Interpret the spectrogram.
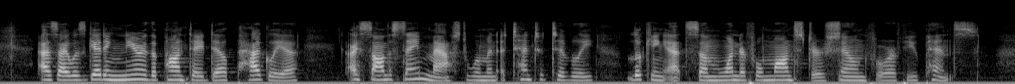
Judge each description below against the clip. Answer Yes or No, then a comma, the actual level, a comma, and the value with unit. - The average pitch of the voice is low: No, high, 195 Hz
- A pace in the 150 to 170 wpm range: Yes, average, 155 wpm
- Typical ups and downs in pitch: No, narrow, 2.3 semitones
